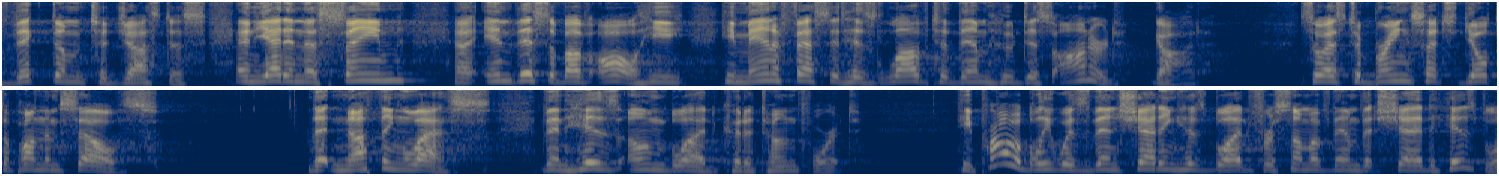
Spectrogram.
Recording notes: at Redeemer Presbyterian Church in Charleston, SC.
